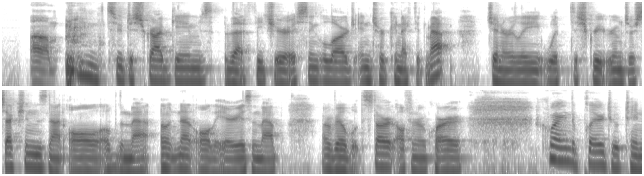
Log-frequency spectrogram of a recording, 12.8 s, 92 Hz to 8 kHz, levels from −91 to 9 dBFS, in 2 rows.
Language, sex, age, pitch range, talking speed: English, male, 20-39, 110-125 Hz, 195 wpm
